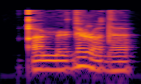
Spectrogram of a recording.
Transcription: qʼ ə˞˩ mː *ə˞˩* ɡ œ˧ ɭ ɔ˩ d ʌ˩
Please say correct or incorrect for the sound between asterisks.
correct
